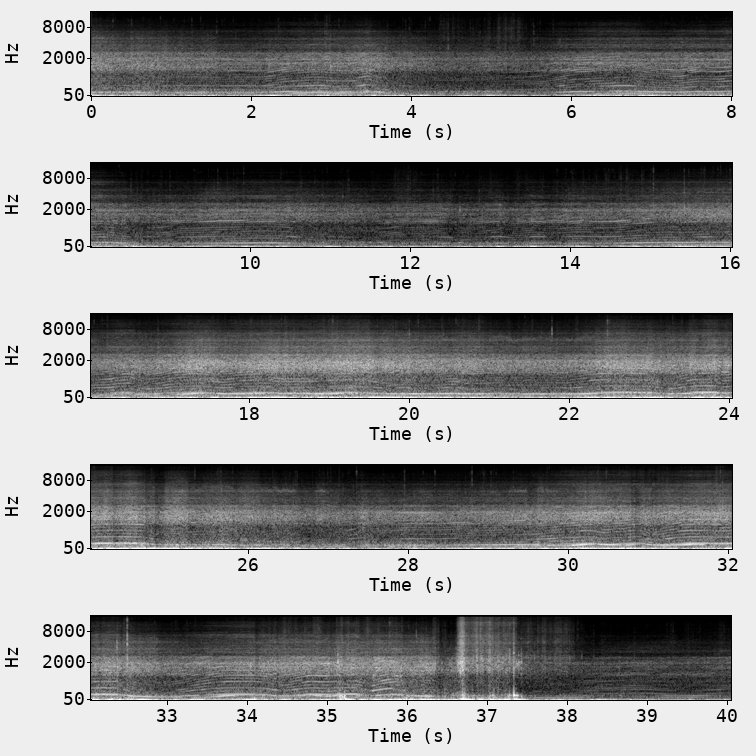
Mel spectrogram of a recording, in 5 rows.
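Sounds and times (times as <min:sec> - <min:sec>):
snowmobile engine revving: 0:00.0 - 0:40.0.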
